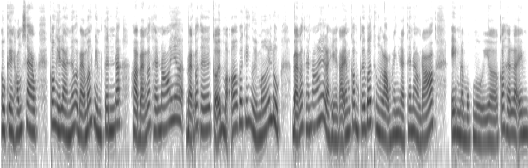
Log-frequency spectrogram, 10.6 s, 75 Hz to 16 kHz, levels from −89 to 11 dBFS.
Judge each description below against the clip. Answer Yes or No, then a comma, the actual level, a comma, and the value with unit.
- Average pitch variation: Yes, average, 4.5 semitones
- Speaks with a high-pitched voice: Yes, high, 245 Hz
